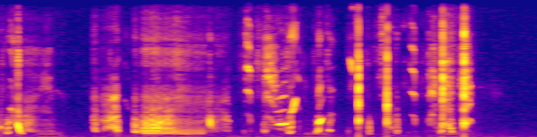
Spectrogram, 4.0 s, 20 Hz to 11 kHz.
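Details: Eurasian jay imitating noises in the Eifel, Germany, 2 January 2019: a harsh rasping burst, then a quick series of clicks, squeaks and sharp knocking notes over about three seconds.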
